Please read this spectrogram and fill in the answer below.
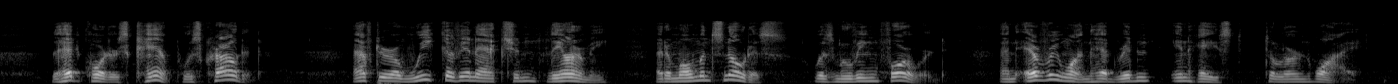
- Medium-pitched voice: Yes, medium, 150 Hz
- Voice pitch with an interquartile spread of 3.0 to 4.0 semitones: No, average, 5.0 semitones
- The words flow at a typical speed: No, slow, 130 wpm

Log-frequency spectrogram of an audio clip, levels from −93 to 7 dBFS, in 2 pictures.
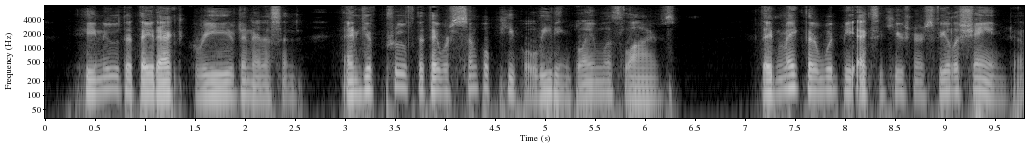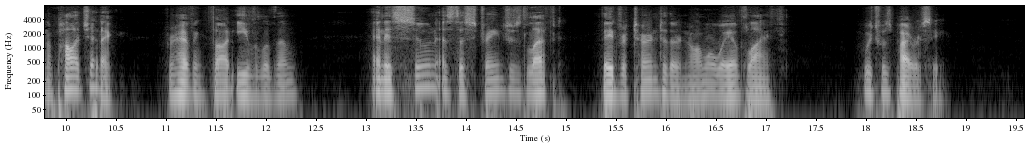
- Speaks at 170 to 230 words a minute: No, average, 160 wpm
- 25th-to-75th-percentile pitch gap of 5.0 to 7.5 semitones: No, average, 3.5 semitones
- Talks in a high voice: No, low, 100 Hz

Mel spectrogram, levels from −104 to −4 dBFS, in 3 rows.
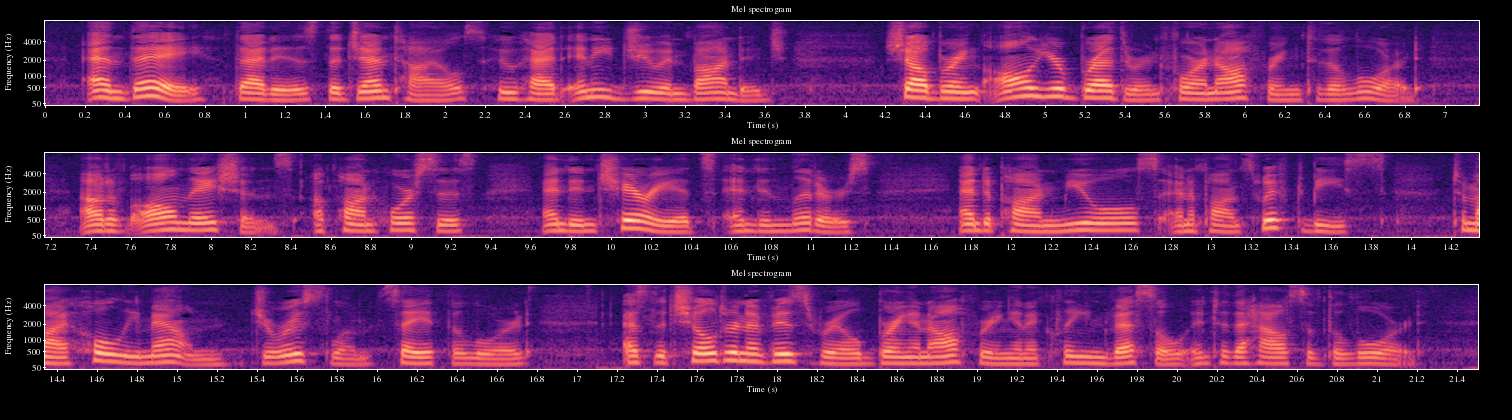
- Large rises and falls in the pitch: No, average, 3.7 semitones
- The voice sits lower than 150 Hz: No, medium, 175 Hz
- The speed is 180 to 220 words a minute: Yes, average, 190 wpm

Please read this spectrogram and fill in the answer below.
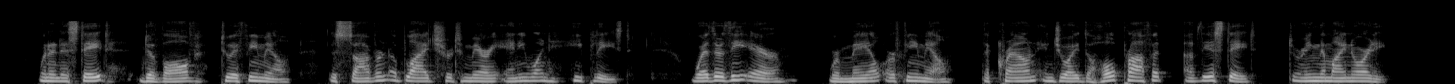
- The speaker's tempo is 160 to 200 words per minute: No, average, 145 wpm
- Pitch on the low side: No, medium, 150 Hz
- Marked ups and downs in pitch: No, average, 3.0 semitones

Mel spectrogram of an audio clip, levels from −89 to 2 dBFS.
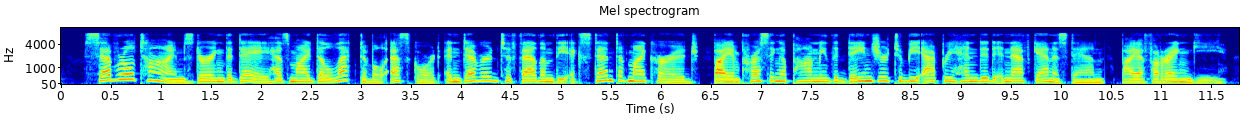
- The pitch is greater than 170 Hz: Yes, medium, 185 Hz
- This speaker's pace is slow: No, average, 160 wpm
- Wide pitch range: No, average, 3.8 semitones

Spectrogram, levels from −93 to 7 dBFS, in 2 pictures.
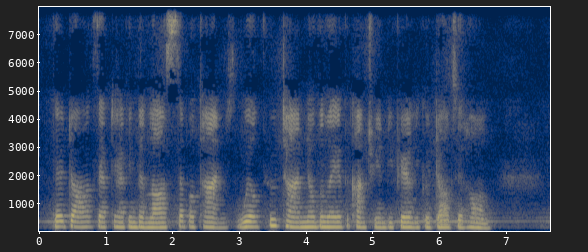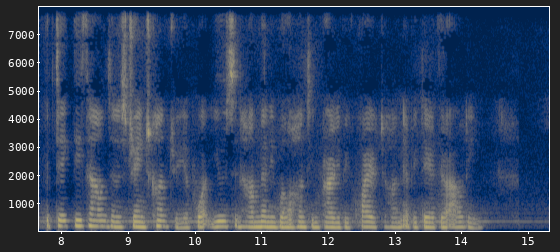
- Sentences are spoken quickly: No, average, 195 wpm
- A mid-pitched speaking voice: Yes, medium, 180 Hz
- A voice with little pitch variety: Yes, narrow, 1.5 semitones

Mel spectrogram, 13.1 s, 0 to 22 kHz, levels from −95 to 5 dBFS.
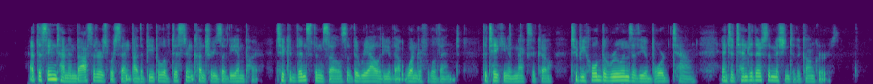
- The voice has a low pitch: Yes, low, 105 Hz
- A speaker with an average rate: No, fast, 215 wpm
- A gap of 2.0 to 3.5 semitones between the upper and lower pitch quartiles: No, average, 3.9 semitones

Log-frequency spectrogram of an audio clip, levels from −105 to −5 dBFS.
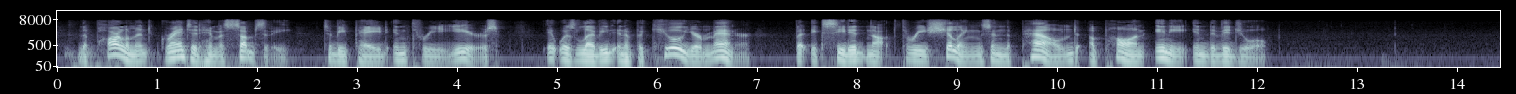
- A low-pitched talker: Yes, very low, 90 Hz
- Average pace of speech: No, slow, 125 wpm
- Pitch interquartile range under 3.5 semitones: Yes, average, 3.1 semitones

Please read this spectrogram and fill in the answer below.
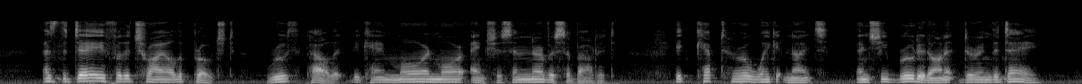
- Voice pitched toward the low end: Yes, low, 115 Hz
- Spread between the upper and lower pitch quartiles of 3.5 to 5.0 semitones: Yes, average, 3.8 semitones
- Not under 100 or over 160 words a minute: No, average, 175 wpm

